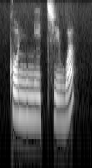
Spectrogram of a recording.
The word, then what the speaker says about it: konnichiwa: En japonés la pronunciación es bastante plano, no tiene un acento fuerte. Entonces, hola es konnichiwa.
